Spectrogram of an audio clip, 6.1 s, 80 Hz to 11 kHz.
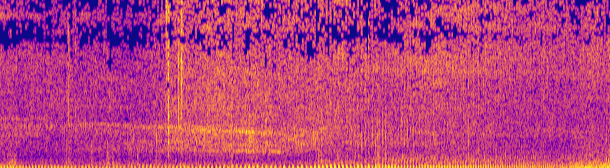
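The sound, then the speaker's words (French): A Honda CRF 300L motorcycle engine runs steadily for several seconds, its low throaty rumble rising slightly in pitch midway as if revving, with some mechanical clatter on top. “Honda vous propose la CRF 300L.”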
